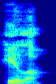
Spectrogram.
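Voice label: "heeler", Australian English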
